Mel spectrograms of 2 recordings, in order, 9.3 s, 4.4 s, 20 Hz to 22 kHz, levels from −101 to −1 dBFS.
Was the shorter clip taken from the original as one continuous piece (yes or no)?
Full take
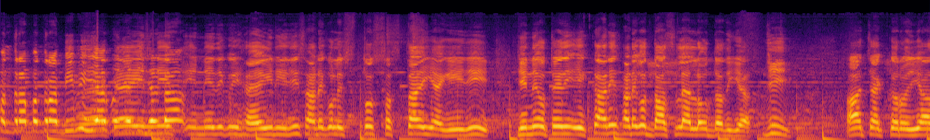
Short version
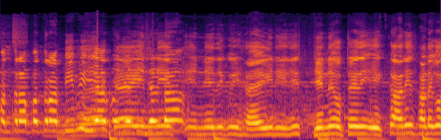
no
